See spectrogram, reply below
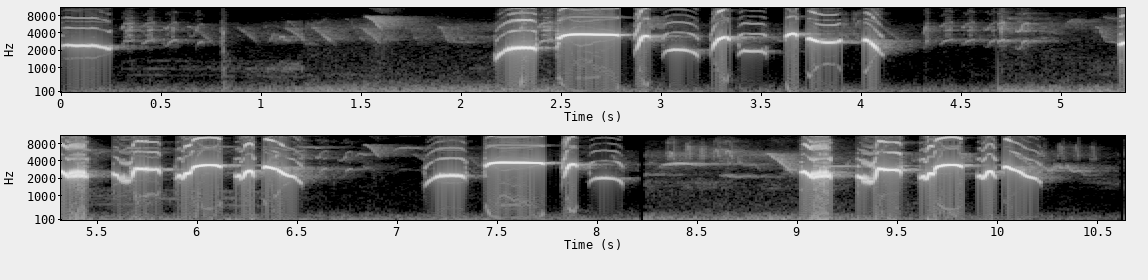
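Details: Wild forest oriental magpie-robin, used as a lure sound and for training other songbirds: three loud bursts of bright whistled notes, rising and falling slurs with sharp chirps, each burst about a second long and spaced roughly two to three seconds apart.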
